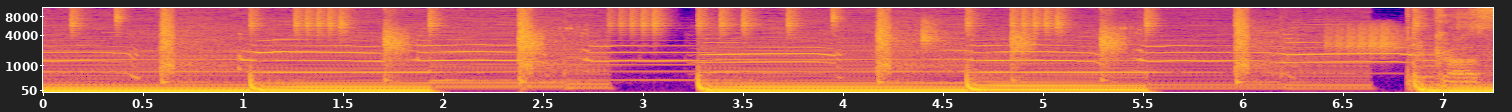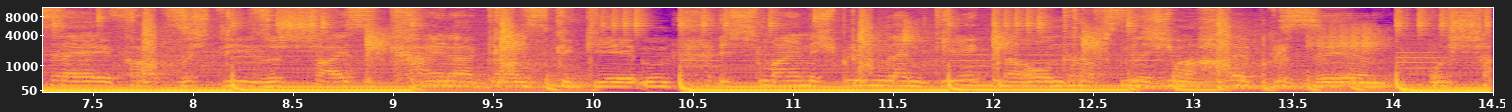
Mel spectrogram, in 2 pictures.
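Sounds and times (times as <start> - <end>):
thumping bass beat: 0.0 - 14.4
sharp percussive hits: 0.6 - 14.3
loud repeated cat meows arranged rhythmically: 1.9 - 4.8
speech: 8.6 - 14.4.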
